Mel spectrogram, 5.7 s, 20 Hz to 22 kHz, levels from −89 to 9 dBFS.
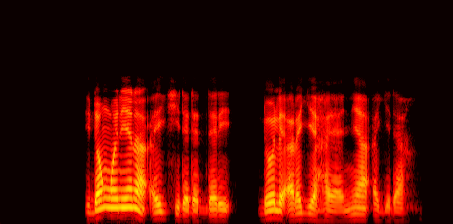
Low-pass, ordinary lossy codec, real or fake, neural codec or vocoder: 5.4 kHz; none; real; none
